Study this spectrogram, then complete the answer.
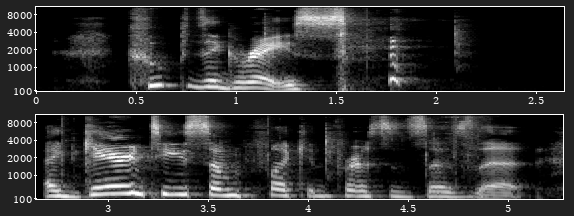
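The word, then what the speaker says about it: coup de grâce: like it says cigra it's it's coupe the gra why did they just spell it like that you know what I mean like you imagine somebody that doesn't know how the you say it I'm saying it right right Cuda gr like coup the grace I guarantee some [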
